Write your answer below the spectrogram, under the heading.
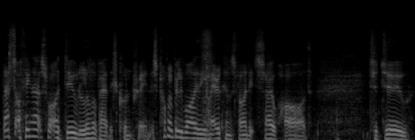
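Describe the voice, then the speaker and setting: A man hosts a relaxed podcast conversation, his pitch rising and falling freely as he talks. He is chatty and laughs along easily. A faint hiss sits under the recording. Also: brisk, vocal fry. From elsewhere, moved to Cumbria. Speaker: podcast host. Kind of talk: casual podcast chat.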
